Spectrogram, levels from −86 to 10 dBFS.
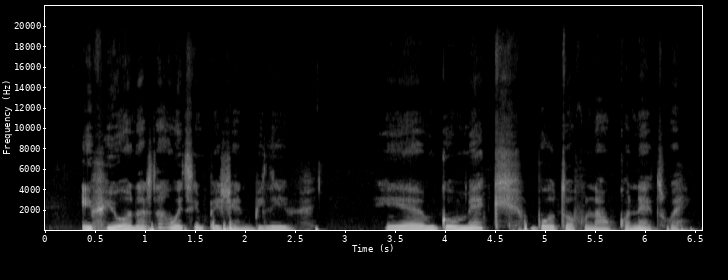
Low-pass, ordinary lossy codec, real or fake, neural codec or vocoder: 19.8 kHz; none; real; none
